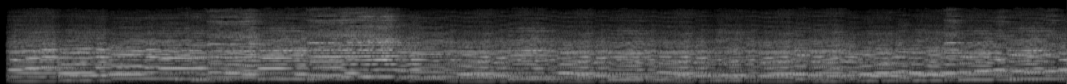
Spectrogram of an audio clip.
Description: gavotte for flute viola; bach johann sebastian; from the partita minor

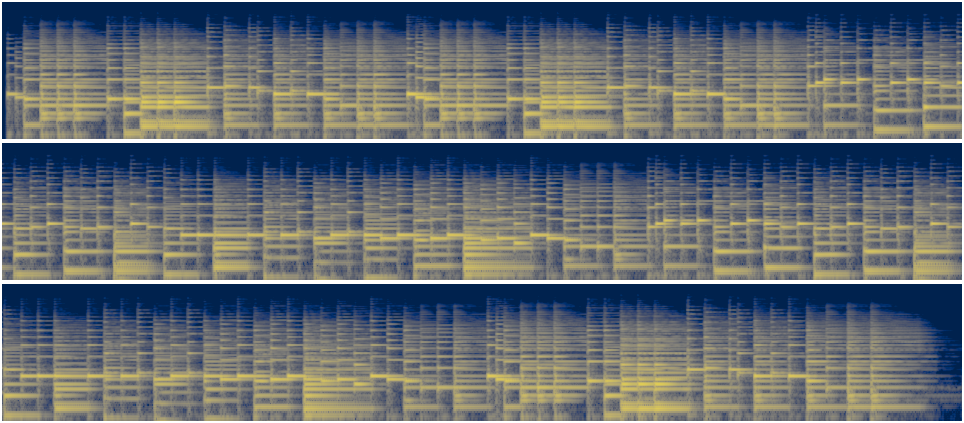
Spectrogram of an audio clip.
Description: irish lilt

